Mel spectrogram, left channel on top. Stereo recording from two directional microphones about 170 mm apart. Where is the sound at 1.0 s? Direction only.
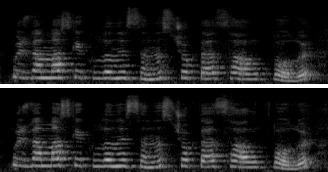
30° right (ahead or behind).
